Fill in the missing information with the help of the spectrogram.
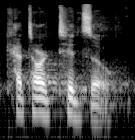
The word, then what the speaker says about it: katartizo: The word for perfected is katartizo, is how you pronounce it.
